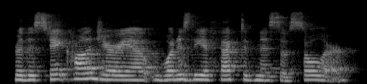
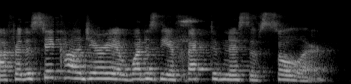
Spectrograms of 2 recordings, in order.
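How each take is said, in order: Both takes have the same delivery.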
